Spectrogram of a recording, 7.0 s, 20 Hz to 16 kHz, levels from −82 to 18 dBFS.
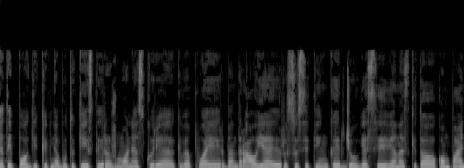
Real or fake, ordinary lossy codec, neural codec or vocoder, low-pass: real; MP3, 48 kbps; none; 14.4 kHz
